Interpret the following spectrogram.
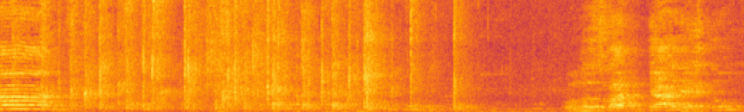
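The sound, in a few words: people clapping hands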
